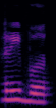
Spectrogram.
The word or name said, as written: ribut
